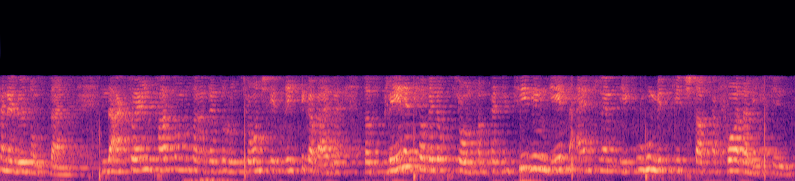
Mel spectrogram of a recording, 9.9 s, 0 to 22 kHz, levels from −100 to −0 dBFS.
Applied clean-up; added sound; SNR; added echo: none; Fireworks; 19 dB; reverberation time 0.9 s.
